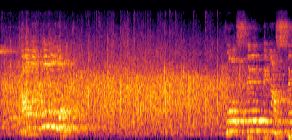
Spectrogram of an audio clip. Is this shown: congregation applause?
yes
